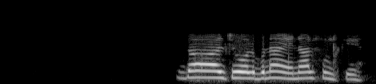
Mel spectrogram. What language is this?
Punjabi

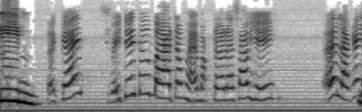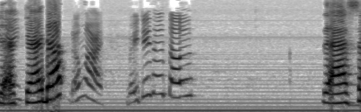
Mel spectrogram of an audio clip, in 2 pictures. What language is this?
Vietnamese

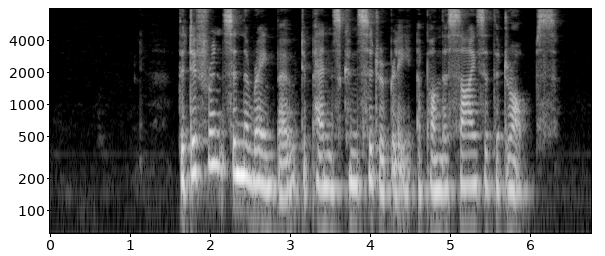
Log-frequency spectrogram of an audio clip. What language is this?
English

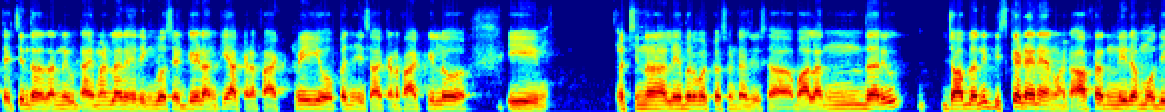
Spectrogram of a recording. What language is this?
Telugu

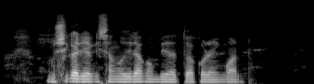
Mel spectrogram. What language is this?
Basque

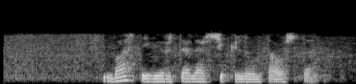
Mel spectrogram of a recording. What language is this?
Bashkir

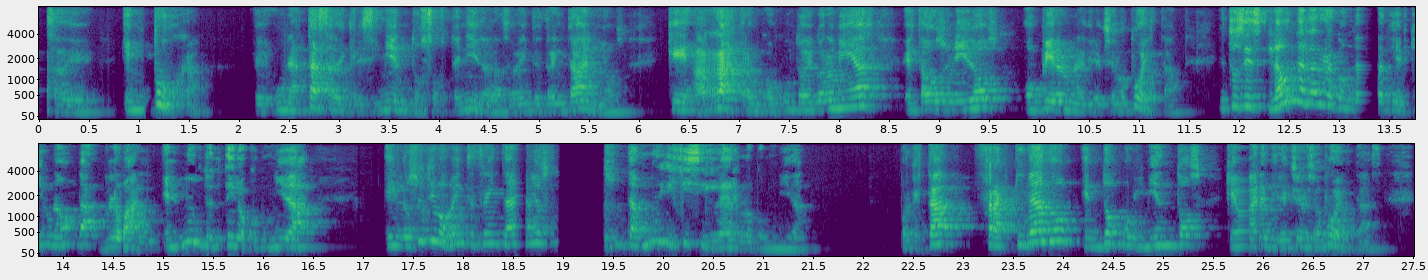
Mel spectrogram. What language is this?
Spanish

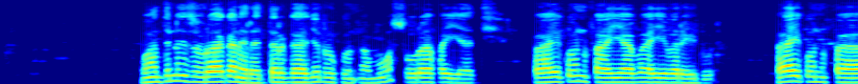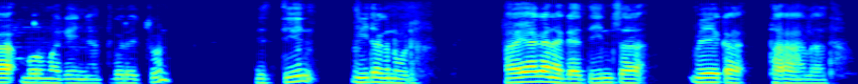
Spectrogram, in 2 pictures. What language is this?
Oromo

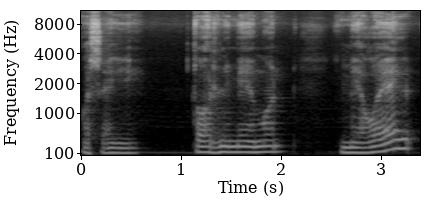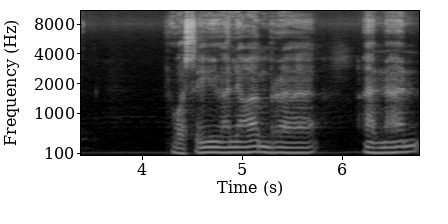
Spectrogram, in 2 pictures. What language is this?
Kairak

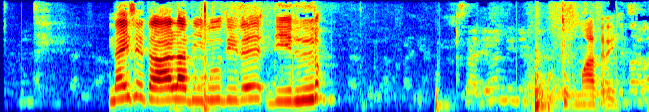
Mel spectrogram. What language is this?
Basque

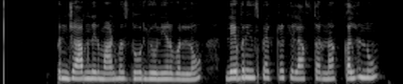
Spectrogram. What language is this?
Punjabi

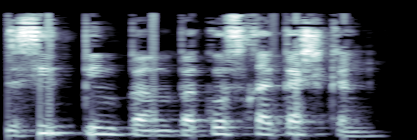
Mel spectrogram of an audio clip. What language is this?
Ayacucho Quechua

